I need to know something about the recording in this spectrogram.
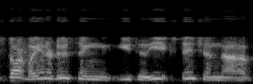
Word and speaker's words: eXtension: some time to look at that it is pronounced e extension um it's it's a uh uh collaborative effort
